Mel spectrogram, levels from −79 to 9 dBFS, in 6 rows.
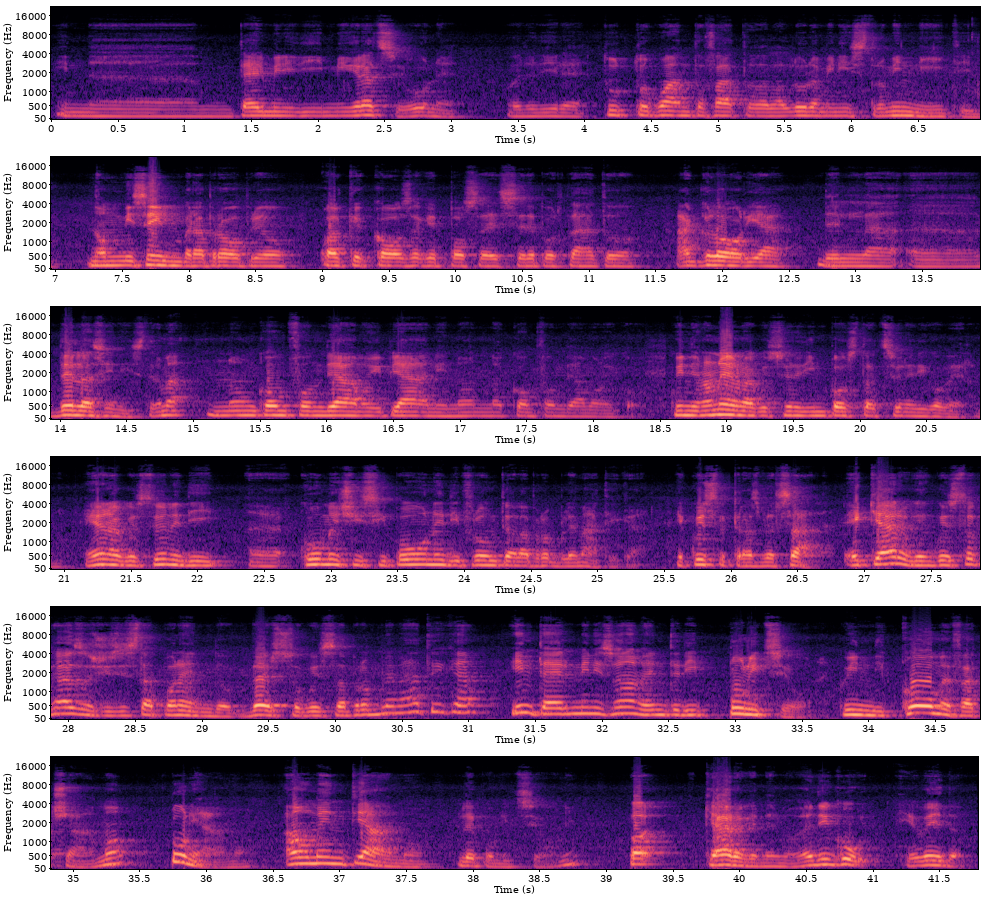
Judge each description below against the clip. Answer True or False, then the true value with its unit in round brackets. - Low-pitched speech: False (145 Hz)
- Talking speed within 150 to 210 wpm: False (140 wpm)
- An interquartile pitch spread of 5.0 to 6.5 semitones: False (4.5 semitones)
